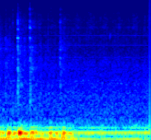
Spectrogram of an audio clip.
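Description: A few faint computer mouse clicks over a steady low hum, with low muffled bumps in the first second.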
